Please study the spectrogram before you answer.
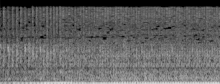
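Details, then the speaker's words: Toyota Hiace LH11 diesel (2L) pickup after engine tuning. Heavy low idle clatter with a pulsing, uneven beat; camshaft or a nozzle suspected uneven: rough idle, cause unconfirmed. "Suaranya udah agak mantap, tapi ada suara kayak bubuknya gitu, atau bisa jadi dari nozzle ada yang kurang abot."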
